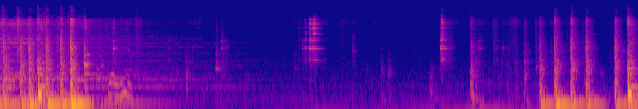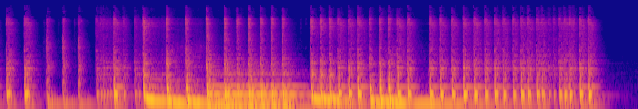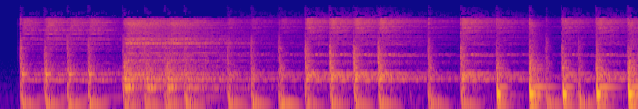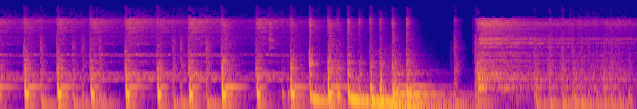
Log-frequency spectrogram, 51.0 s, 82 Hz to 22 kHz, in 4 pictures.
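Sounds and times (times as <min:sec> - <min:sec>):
electronic drum kit drumming: 0:00.0 - 0:03.4, 0:10.7 - 0:24.8, 0:25.9 - 0:51.0
backing music: 0:26.0 - 0:51.0.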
